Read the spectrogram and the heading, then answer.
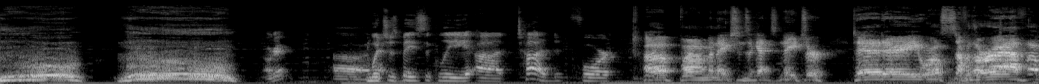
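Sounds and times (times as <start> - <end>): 
person imitating a bear roar: 0.0 - 2.4
speech: 3.7 - 10.3.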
